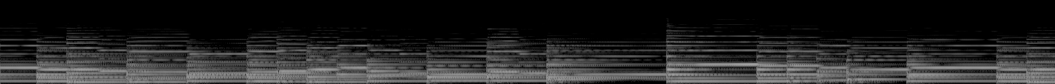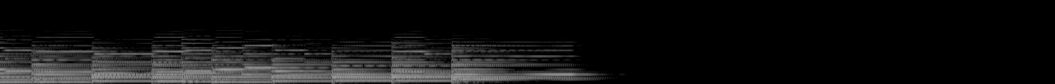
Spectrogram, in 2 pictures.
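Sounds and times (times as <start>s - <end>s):
clarinet: 0.0s - 16.6s.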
